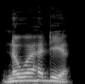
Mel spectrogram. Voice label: SPOKEN, Blues Soul, TALK

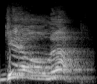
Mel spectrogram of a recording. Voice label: "geddon up", shouts; Best Service; Hyper Dance

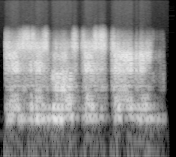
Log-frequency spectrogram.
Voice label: Vocoder Most Disturbing, robot vox; X-Static Goldmine

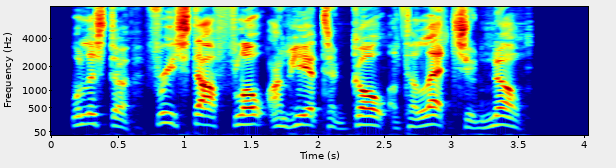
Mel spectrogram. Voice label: Freestyle Flow, Rapsody Vocals; Masterbits CLIMAX 6

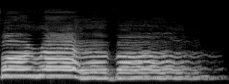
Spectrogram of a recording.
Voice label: FOREVER, MALES, Hyper Dance; Best Service

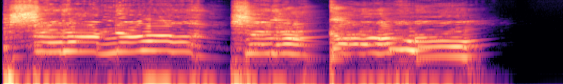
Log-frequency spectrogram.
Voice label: female, Dance Ultra Voice hooklines; Mutekki Media; Dance Ultra Voice VOL-1

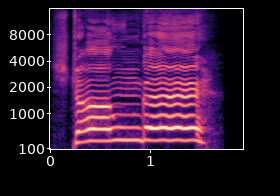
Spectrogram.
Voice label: "Stronger", vocal phrases; Ultimate Vocals

